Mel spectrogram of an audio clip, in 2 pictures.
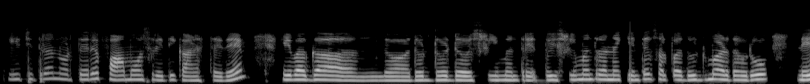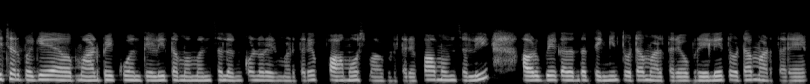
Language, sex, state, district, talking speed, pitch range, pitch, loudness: Kannada, female, Karnataka, Mysore, 160 wpm, 190-215 Hz, 200 Hz, -24 LUFS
